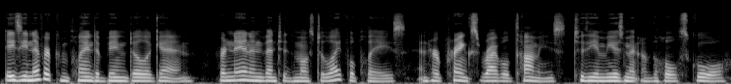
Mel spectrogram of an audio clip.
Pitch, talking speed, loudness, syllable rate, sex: 165 Hz, 215 wpm, -18 LUFS, 6.0 syllables/s, female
